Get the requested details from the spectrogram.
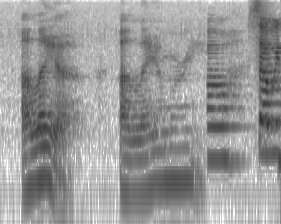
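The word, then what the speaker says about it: Alaïa: clearly her name is uh Leia Aleya not Aliya not Elena its alia Alia Marie oh so we didn't want the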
